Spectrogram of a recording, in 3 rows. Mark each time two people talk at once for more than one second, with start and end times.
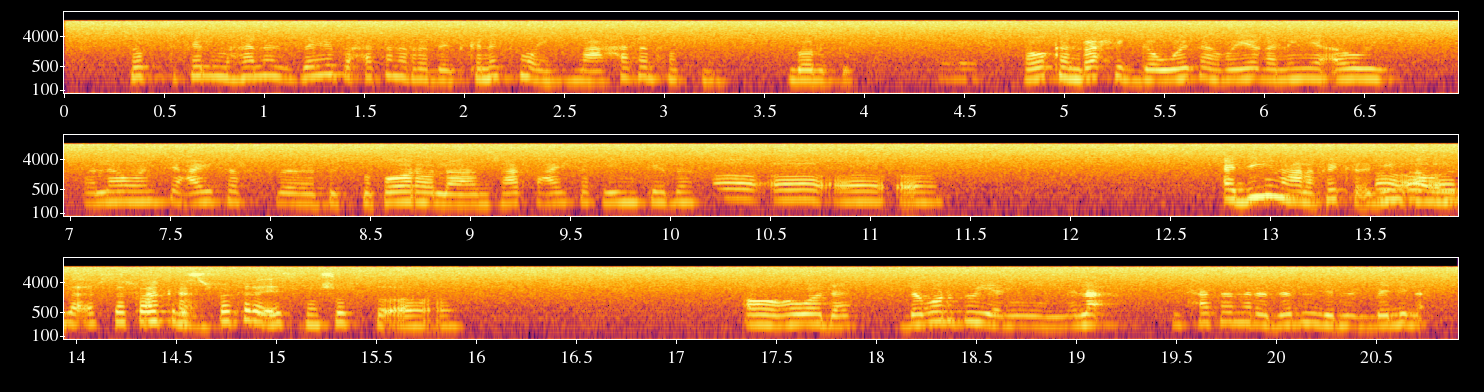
13.5-15.0

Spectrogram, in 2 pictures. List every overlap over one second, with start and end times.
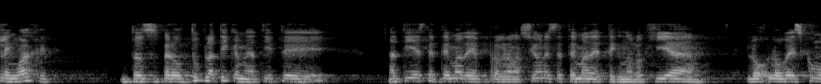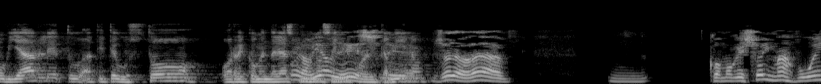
11.1-12.4

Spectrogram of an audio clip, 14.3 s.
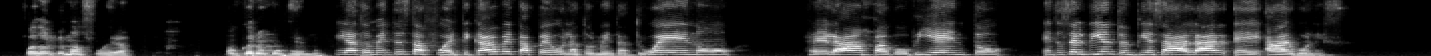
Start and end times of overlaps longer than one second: none

